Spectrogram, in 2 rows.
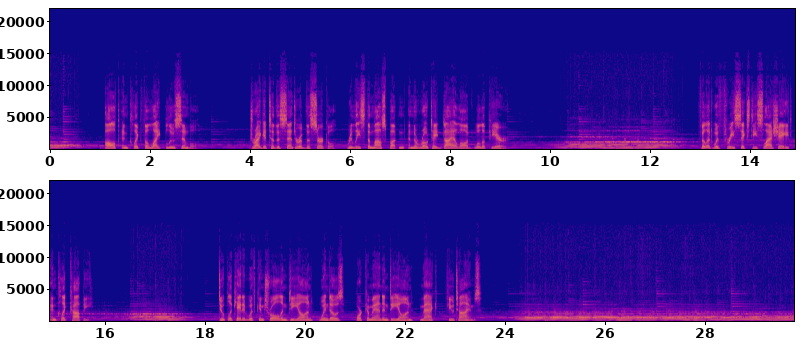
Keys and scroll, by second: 10.6-12.7 typing, 17.0 super+d, 24.6 super+c, 25.0 super+f, 25.6 shift+Up.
